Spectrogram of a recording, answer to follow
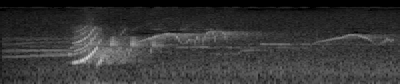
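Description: Bird-like chirps: a quick rising whistle about half a second in, then a few short high chirps.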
